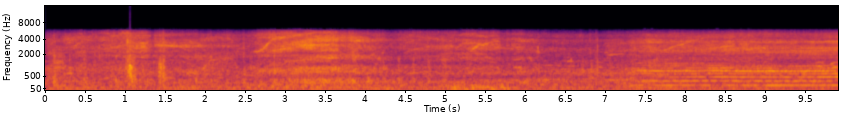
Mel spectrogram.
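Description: Radio-controlled touring cars racing, their motors whining higher and lower as they pass. There is a sharp click about a second in, and a steady low hum with overtones starts about three-quarters of the way through.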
